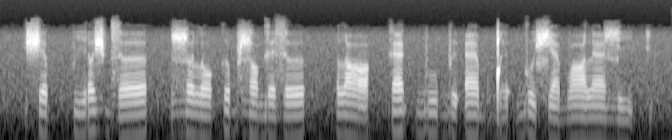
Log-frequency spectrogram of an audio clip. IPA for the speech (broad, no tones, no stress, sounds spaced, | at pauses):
ʃ ɛ pː i ɾ ʌ ʒ d͡z ɜ | ɮ ʌ l ɔ k ə b ɮ ɒ ɡ ɛ z ə | l ɑ | k æ k b u b ɪ ʔ æ b ɡ͡ǃ ɛ ʔ ɡ ʊ ɕ æ b ɑ l æ ɮ i k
